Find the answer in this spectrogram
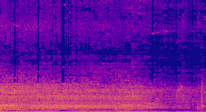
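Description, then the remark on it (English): A tractor putting in a dike against floodwaters runs steadily, a loud, continuous low rumble with a throbbing drone and broad mechanical noise, holding fairly constant for the whole stretch with no voices. “Brother Judson's tractor.”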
